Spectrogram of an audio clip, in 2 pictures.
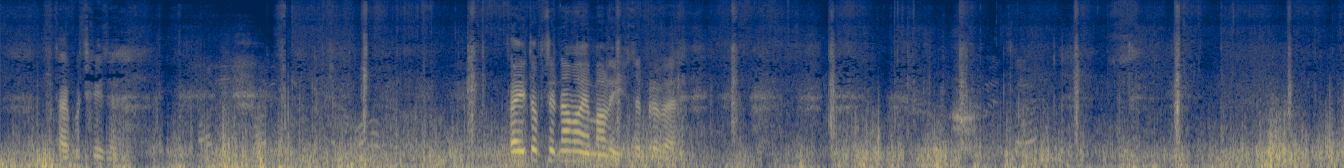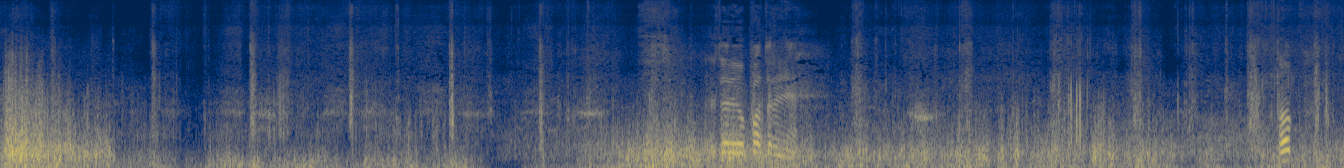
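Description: Boots crunch steadily through snow.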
